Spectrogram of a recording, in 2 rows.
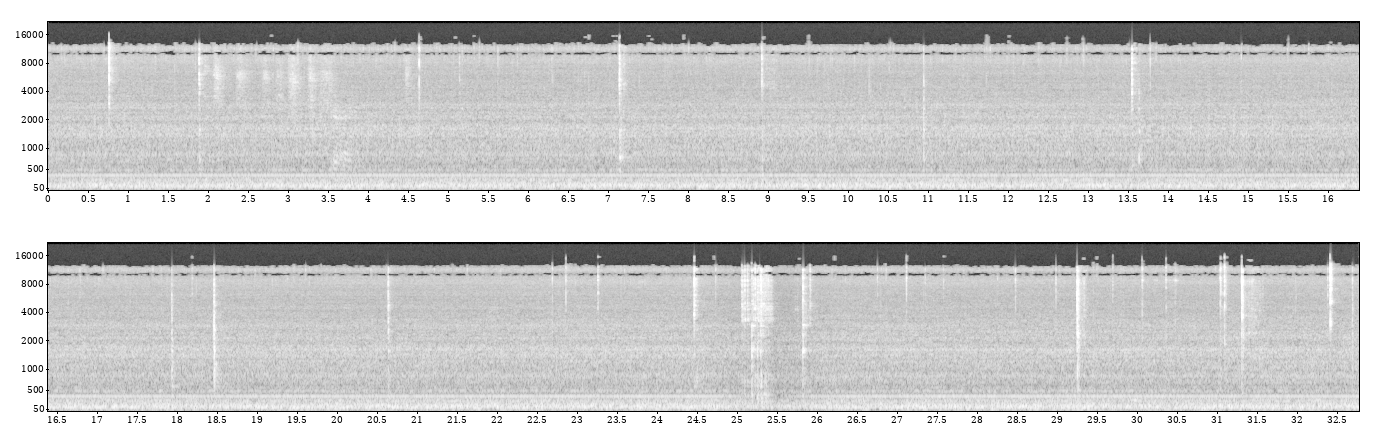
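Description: A steady low mechanical hum with one constant tone runs throughout. Over it, a few sharp clinks of metal on a stainless steel cooking pot, with a louder clatter about 25 seconds in.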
